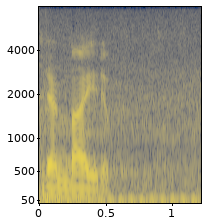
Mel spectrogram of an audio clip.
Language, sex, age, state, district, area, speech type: Malayalam, male, 30-45, Kerala, Kollam, rural, spontaneous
